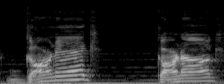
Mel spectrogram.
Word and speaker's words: Garnog: Garnog, because I remember that's the way they pronounced it in the story. Garnog, for an aggro deck that's looking to hedge against control and mid-range decks, Garnog is excellent.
